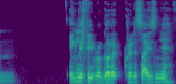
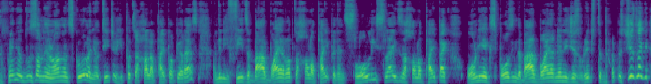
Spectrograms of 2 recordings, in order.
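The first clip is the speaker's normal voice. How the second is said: raised-pitch mock Russian accent; 4 semitones higher than usual. Nurse likens needle to school punishment, mock Russian accent. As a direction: spin a grim tale as a Russian nurse, in accent. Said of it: "here's what I noticed about the Russian accent".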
